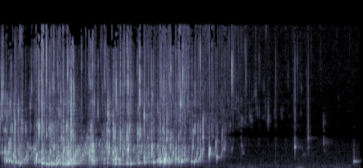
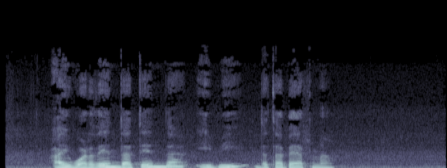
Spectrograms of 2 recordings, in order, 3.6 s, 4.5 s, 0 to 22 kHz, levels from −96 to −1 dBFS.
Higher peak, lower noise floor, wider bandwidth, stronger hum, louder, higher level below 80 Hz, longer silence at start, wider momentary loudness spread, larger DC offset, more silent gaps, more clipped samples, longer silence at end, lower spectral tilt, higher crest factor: first, -6 dBFS vs -10 dBFS; first, -65 dBFS vs -51 dBFS; first, 19 kHz vs 14 kHz; neither; second, -28 LUFS vs -25 LUFS; second, -80 dBFS vs -58 dBFS; second, 0 s vs 0.25 s; about the same, 9 LU vs 11 LU; neither; neither; neither; second, 0.05 s vs 1.1 s; second, 2.5 dB/octave vs -8 dB/octave; first, 26 dB vs 16 dB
